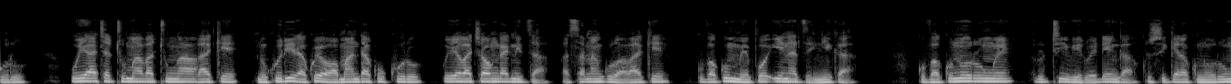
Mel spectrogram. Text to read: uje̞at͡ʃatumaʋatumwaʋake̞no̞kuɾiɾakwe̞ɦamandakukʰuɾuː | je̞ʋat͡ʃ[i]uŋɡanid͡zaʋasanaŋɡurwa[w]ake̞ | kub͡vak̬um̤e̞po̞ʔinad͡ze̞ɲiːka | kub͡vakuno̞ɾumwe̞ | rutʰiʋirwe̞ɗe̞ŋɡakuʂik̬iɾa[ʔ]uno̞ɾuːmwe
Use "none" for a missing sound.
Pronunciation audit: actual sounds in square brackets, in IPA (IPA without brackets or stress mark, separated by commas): a, ʋ, k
